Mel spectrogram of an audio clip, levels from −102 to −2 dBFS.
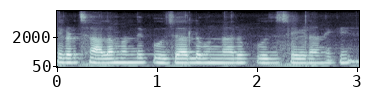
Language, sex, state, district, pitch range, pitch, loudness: Telugu, female, Andhra Pradesh, Chittoor, 180-185 Hz, 180 Hz, -16 LUFS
